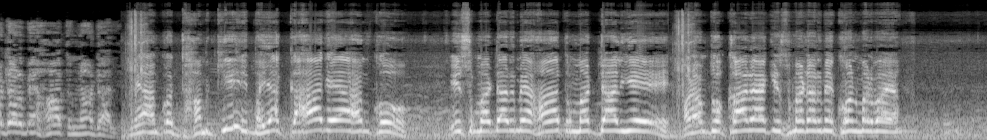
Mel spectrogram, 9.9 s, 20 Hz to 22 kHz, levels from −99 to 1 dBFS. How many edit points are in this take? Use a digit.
2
